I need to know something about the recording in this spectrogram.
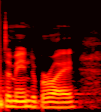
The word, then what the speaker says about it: Domaine de Broye: And he came back with this, and the first question is, how do we pronounce this? So we agreed on Domaine de Broye.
